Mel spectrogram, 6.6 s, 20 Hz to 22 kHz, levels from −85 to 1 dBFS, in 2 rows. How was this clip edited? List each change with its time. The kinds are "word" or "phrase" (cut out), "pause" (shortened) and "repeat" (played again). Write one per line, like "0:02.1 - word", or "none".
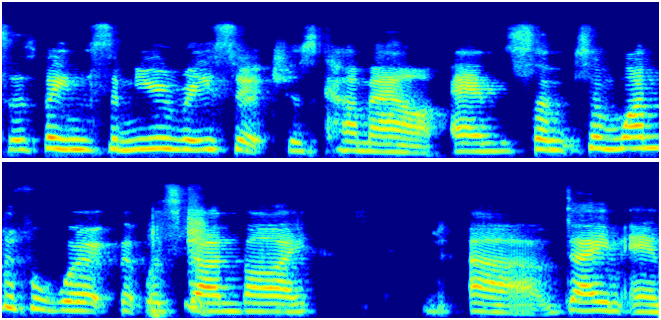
none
